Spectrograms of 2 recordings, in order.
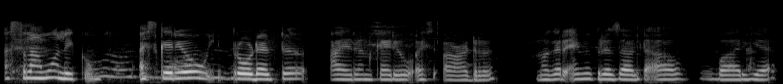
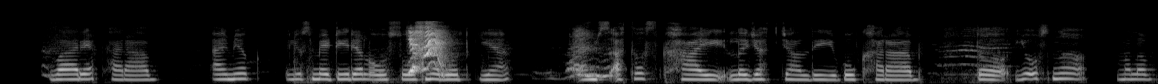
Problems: background sounds at intervals, background conversations at intervals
